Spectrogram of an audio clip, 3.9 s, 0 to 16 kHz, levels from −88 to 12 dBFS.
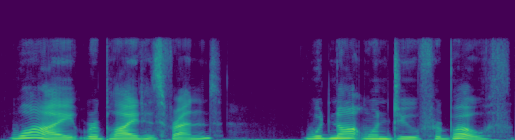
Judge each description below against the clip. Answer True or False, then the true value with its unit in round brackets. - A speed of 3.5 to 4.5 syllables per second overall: True (3.9 syllables/s)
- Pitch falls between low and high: False (205 Hz)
